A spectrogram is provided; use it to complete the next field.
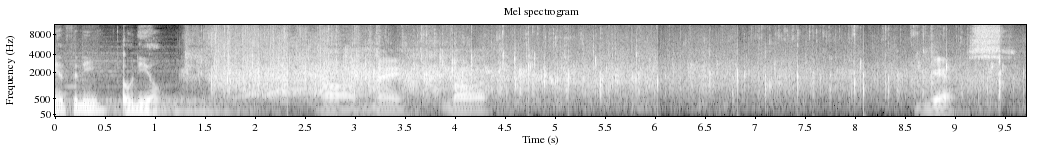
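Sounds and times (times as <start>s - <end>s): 
speech: 0.0s - 1.6s, 3.3s - 4.4s, 8.8s - 9.4s
audience applause: 1.4s - 9.6s
whoops and cheers: 1.6s - 2.8s.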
